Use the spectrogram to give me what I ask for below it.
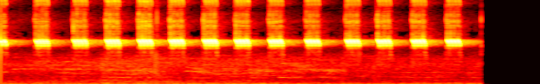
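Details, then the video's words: A jangkrik cricket, a master sound for songbirds, delivers about fourteen bright high chirps in quick even succession, then falls silent for the last half second. "Benar benar merdu ngerik nya sang masteran burung kicau"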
